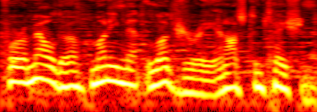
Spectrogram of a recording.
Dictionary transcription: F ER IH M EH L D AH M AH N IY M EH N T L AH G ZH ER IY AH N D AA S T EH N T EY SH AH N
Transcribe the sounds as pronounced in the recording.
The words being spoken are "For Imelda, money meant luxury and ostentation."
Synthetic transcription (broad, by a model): F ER IH M EH L D AH M AH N IY M EH N T L AH G ZH ER IY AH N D AA S T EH N T EY SH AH N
